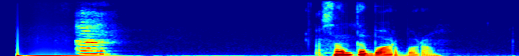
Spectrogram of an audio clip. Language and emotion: Russian, neutral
